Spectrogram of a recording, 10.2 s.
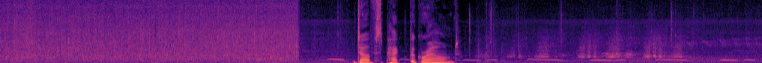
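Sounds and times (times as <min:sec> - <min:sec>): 
waterfall pouring into a pool: 0:00.0 - 0:04.0
speech: 0:04.7 - 0:06.2.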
